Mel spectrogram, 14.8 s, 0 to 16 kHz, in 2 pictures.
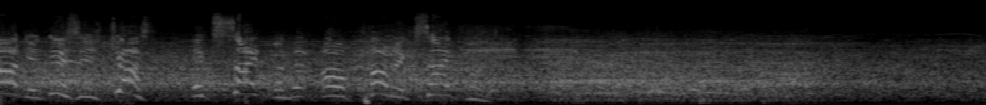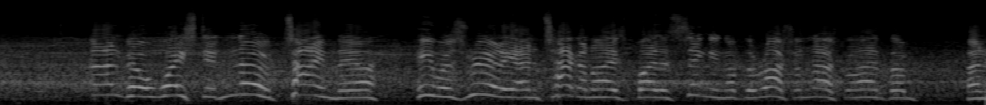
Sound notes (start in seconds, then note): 3.7 crowd yelling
